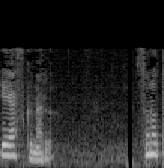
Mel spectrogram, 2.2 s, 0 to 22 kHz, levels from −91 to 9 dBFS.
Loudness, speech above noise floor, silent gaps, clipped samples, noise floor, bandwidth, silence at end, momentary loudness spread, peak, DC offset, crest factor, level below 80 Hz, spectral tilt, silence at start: -26 LUFS; 31 dB; 1.72-1.76 s; under 0.1%; -54 dBFS; 8 kHz; 0 s; 17 LU; -10 dBFS; under 0.1%; 16 dB; -58 dBFS; -7 dB/octave; 0 s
